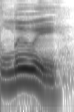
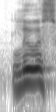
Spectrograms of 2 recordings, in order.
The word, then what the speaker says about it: Lewis: Lewis was a German American, and everything I've read about the guy says that he pronounced his name Lewis. So I'm going to go with Lewis, but it could be Louis. You could be right.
